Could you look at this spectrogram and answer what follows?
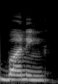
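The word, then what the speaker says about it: burning: बर्निंग. आर को ज्यादा pronounce ना क्या करें. आर मोस्टली बहुत कम आवाज में यूज होता है. बर्निंग. ठीक है ना. बर्निंग, बर्निंग ऐसे नहीं.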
